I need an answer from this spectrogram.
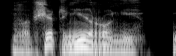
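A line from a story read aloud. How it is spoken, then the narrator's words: Grumbled under breath. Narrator (Russian): буркнул я, да так, чтобы этого никто не расслышал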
